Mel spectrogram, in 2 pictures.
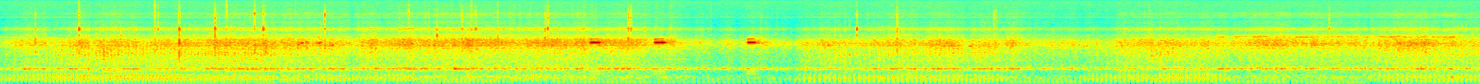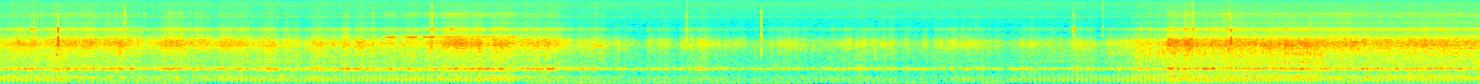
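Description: Royal Enfield single-cylinder motorcycle engine running under way in traffic, with road and wind noise on the microphone. Three short horn beeps come between about six and eight seconds in, and the engine goes quieter for several seconds past the middle as the throttle eases.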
